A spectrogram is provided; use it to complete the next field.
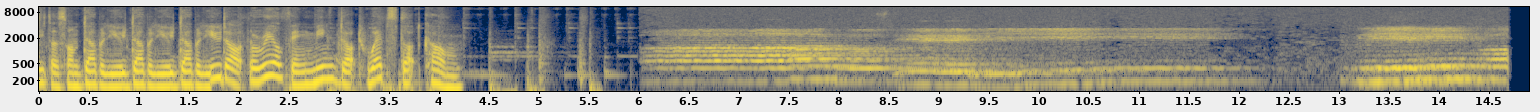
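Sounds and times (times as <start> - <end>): chant-like voices sustained chords: 6.0 - 14.8.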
